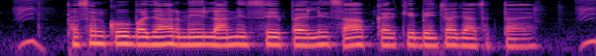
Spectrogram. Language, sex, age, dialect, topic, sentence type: Hindi, male, 18-24, Awadhi Bundeli, agriculture, question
